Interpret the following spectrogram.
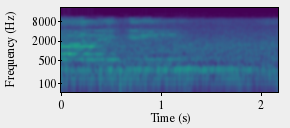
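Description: Men and women singing a Santali song together without instruments, holding the end of a long note that fades after about half a second; a softer held tone lingers through the rest of the pause.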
